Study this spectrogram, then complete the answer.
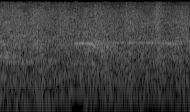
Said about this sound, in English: Hallelujah. Why don't you clap, rejoice a little for a preacher and a covering in your life.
